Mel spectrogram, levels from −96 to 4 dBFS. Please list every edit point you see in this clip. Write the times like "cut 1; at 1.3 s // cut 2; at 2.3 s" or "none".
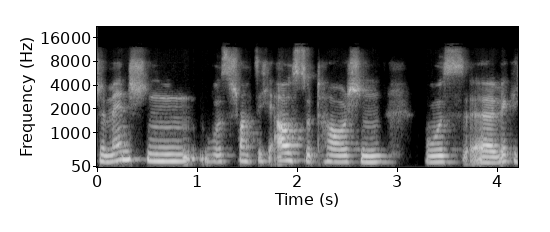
cut 1; at 1.4 s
